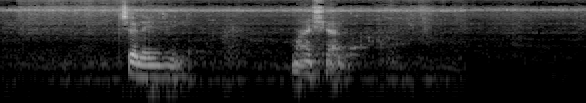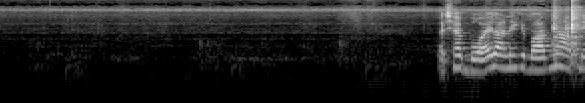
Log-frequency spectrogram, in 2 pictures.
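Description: Potatoes sizzle gently as they fry in oil.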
